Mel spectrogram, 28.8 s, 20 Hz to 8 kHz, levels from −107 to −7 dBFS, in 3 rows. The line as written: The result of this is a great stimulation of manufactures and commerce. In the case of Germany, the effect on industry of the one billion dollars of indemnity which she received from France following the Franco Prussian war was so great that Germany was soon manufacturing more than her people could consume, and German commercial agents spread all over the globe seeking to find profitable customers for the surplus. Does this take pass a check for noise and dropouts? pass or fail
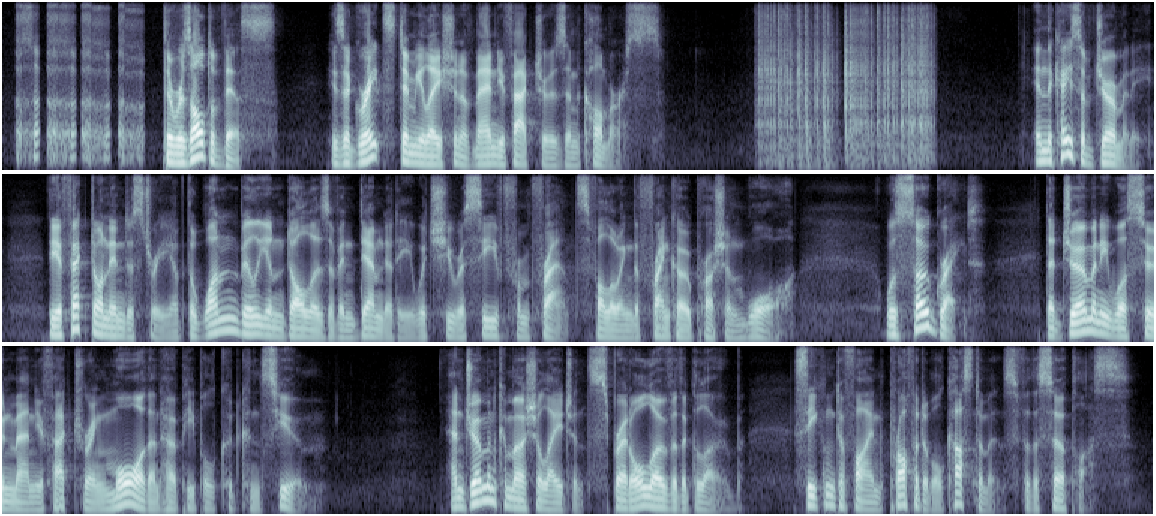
fail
